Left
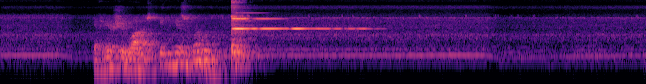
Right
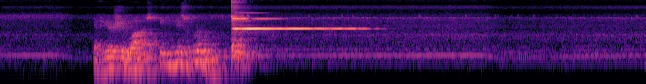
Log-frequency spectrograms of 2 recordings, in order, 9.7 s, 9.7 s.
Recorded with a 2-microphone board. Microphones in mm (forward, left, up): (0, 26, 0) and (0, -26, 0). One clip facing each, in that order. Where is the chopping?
No chopping in this recording.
